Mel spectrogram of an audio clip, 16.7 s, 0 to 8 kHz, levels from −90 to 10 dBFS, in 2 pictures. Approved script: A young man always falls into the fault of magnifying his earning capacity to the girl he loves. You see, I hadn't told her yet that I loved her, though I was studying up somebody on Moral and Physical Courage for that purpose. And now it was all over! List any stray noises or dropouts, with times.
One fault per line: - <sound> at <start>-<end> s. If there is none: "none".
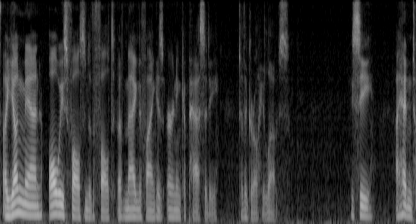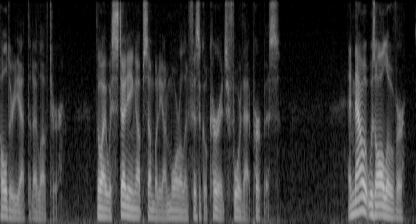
none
